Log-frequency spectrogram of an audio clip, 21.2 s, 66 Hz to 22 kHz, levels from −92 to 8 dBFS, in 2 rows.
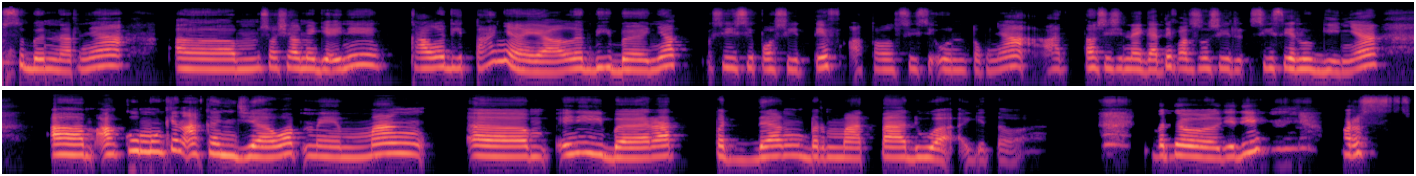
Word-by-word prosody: sebenarnya, 220 Hz, +2 st, -1 dB, 0.4 s
mmm, 215 Hz, -1 st, -1 dB
sosial 235 Hz, 0 st, -3 dB
media 215 Hz, -2 st, -1 dB
ini 280 Hz, +8 st, -1 dB, 0.2 s
kalau 235 Hz, +1 st, 0 dB
ditanya 235 Hz, -, -2 dB
ya, 185 Hz, 0 st, 0 dB
lebih 225 Hz, +2 st, -2 dB
banyak 210 Hz, +5 st, 0 dB, 0.2 s
sisi 235 Hz, 0 st, -8 dB
positif 215 Hz, +3 st, -5 dB
atau 210 Hz, -1 st, -11 dB
sisi 215 Hz, 0 st, -12 dB
untungnya 205 Hz, +4 st, -4 dB, 0.2 s
atau 225 Hz, +1 st, -6 dB
sisi 225 Hz, -1 st, -7 dB
negatif 215 Hz, +3 st, -3 dB
atau 225 Hz, +1 st, -5 dB
sisi 220 Hz, -2 st, -8 dB
ru -, -, -14 dB
sisi 230 Hz, +1 st, -4 dB
ruginya, 215 Hz, +5 st, -1 dB, 0.6 s
hmm, 255 Hz, -1 st, +8 dB
aku 265 Hz, +6 st, +3 dB
mungkin 315 Hz, +2 st, +3 dB
akan 270 Hz, -3 st, +4 dB
jawab 230 Hz, +4 st, +3 dB
memang, 240 Hz, +5 st, +2 dB, 0.3 s
hmm, 225 Hz, -2 st, +4 dB
ini 270 Hz, 0 st, 0 dB
ibarat 215 Hz, +3 st, +3 dB, 0.2 s
pedang 230 Hz, +3 st, -1 dB
bermata 210 Hz, 0 st, +1 dB
dua, 210 Hz, -1 st, 0 dB, 0.2 s
gitu. -, -, -18 dB, 1.1 s
Betul, 230 Hz, -3 st, +3 dB
jadi, 230 Hz, +8 st, +1 dB, 0.7 s
pers 270 Hz, +1 st, -3 dB
225 Hz, 110 wpm, -23 LUFS, 215-245 Hz, 1.1 s, hmm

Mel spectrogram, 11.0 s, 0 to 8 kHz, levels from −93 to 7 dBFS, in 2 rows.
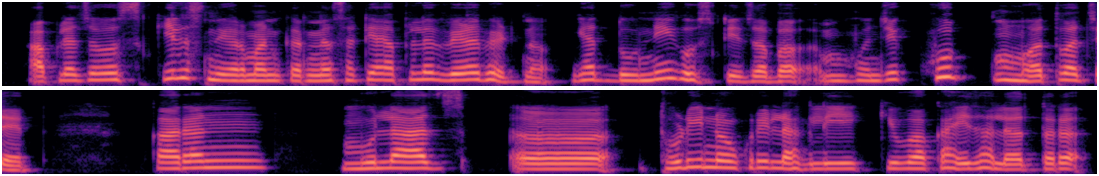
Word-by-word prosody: आपल्याजवळ 210 Hz, +6 st, 0 dB
स्किल्स 280 Hz, +6 st, -3 dB
निर्माण 200 Hz, -2 st, +2 dB
करण्यासाठी 200 Hz, +3 st, -1 dB
आपल्याला 230 Hz, +1 st, -1 dB
वेळ 225 Hz, +2 st, +5 dB
भेटणं, 165 Hz, -9 st, -2 dB, 0.2 s
या 230 Hz, -, +2 dB
दोन्ही 205 Hz, +7 st, +1 dB
गोष्टी 225 Hz, -6 st, -2 dB
जबा 180 Hz, 0 st, 0 dB
म्हणजे 200 Hz, +4 st, -3 dB, 0.2 s
खूप 325 Hz, 0 st, +2 dB
महत्त्वाच्या 200 Hz, -3 st, +1 dB
आहेत. 150 Hz, 0 st, -6 dB, 0.6 s
कारण 235 Hz, +4 st, +2 dB, 0.4 s
मुलं 210 Hz, +3 st, +2 dB
आज 215 Hz, -1 st, +3 dB, 0.2 s
अ, -, -, -6 dB, 0.7 s
थोडी 225 Hz, +5 st, 0 dB
नोकरी 235 Hz, -2 st, +1 dB
लागली 200 Hz, 0 st, 0 dB
किंवा 205 Hz, 0 st, +1 dB
काही 210 Hz, -3 st, +1 dB
झालं 200 Hz, -5 st, +1 dB
तर 195 Hz, +1 st, +3 dB
210 Hz, 140 wpm, -23 LUFS, 195-230 Hz, 0.7 s, वेळ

